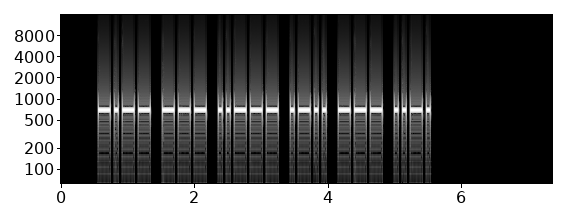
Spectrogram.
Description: Morse code, heard as a keyed tone, about 20 wpm, 700 Hz. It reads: YO2LOF
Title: DXCC-100 Call Signs - 6 Characters - 20wpm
